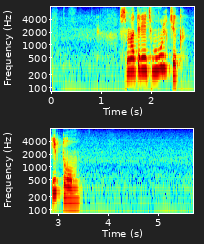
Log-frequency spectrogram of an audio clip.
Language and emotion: Russian, neutral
